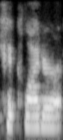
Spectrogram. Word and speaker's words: Kicklighter: Again, my name is Cindy Kicklighter, and my last name is spelled K-I-C-K-L-I-G-H-T-E-R.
